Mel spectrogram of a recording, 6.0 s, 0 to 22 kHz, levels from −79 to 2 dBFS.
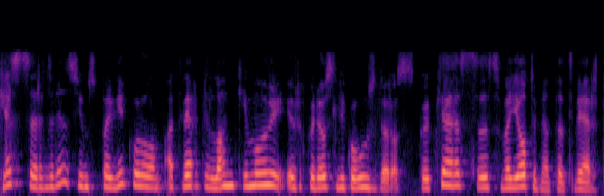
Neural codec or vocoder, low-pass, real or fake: codec, 16 kHz in and 24 kHz out, 0.8 kbps, FocalCodec, streaming, 65536 codes; 7.2 kHz; fake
